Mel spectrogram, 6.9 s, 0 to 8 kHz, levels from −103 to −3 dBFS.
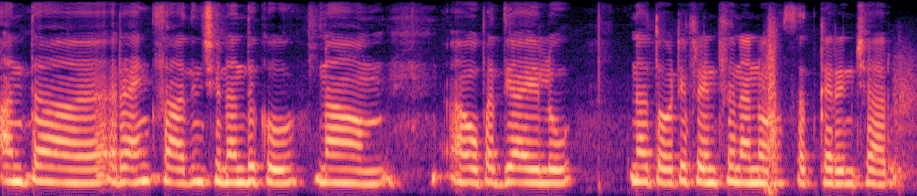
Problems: background sounds at intervals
